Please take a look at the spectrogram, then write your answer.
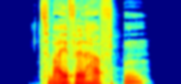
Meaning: inflection of zweifelhaft: 1. strong genitive masculine/neuter singular 2. weak/mixed genitive/dative all-gender singular 3. strong/weak/mixed accusative masculine singular 4. strong dative plural
- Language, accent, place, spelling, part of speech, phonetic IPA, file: German, Germany, Berlin, zweifelhaften, adjective, [ˈt͡svaɪ̯fl̩haftn̩], De-zweifelhaften.ogg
